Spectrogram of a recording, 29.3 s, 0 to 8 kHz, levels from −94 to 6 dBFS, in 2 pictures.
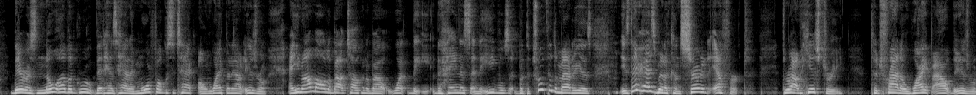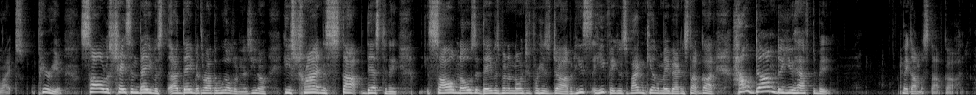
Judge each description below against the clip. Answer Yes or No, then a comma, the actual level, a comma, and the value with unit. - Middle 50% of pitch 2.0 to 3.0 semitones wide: No, average, 4.5 semitones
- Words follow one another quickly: Yes, fast, 220 wpm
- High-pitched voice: Yes, high, 205 Hz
